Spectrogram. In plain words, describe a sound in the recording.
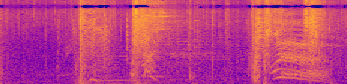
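A blade strikes a body with a heavy thud.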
